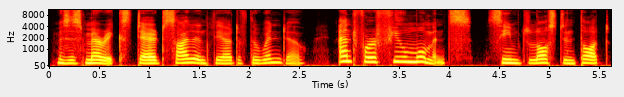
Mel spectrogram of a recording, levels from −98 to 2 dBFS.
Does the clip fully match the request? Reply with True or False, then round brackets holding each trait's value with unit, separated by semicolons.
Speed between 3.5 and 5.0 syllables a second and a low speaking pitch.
False (4.7 syllables/s; 215 Hz)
